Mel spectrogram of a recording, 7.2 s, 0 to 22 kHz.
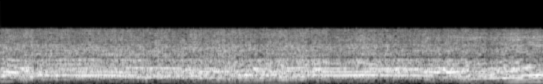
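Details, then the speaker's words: Ryobi 760 CFM two-stroke backpack blower, customer says it runs but falls on its face: buzz wanders up and down, sagging and recovering off choke; engine bogging, cause not yet clear. "so okay so without the choke on it's not really running but it's not horrible"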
